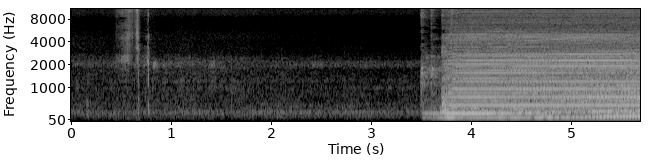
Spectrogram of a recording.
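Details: Samsung 1.9 cu ft microwave: quiet for a few seconds, then a loud steady buzzing hum with a rattly edge starts abruptly on start-up; vibration noise when starting.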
